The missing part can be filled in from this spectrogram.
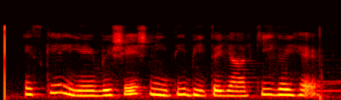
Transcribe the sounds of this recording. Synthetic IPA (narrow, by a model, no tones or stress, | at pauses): ɪskelieʋɪʃeːʃniːt̪ibʱit̪ɐjːaːɾkiɡɐiɦɛ̰ː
